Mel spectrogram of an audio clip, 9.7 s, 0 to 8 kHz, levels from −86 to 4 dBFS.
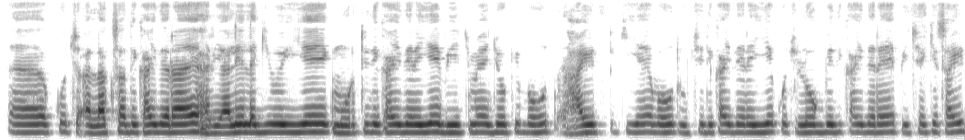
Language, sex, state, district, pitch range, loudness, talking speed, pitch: Hindi, male, Bihar, Sitamarhi, 170-175 Hz, -24 LUFS, 275 wpm, 170 Hz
